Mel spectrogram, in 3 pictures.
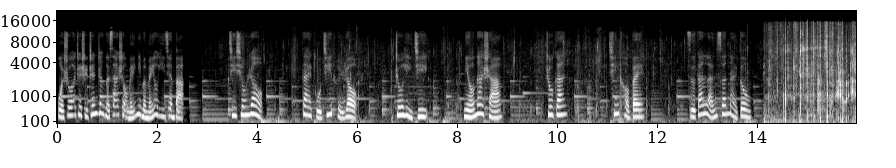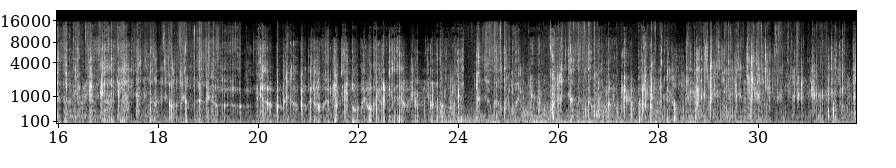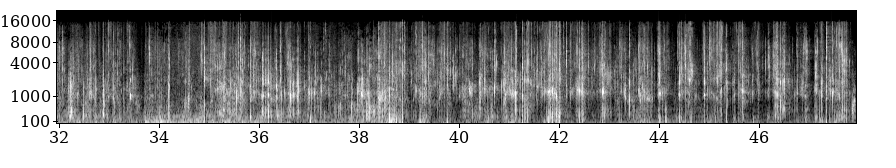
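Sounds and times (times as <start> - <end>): dog chewing and crunching food: 2.9 - 47.9.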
